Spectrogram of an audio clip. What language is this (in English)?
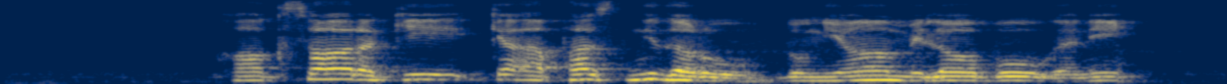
Dameli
